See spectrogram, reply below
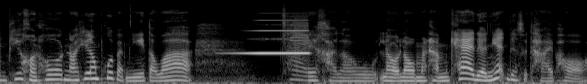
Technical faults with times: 2.14-3.14 loudspeaker feedback squeal

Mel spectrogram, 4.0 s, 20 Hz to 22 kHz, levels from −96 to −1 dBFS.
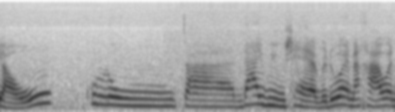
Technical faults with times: none

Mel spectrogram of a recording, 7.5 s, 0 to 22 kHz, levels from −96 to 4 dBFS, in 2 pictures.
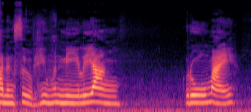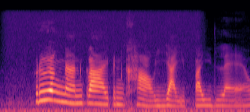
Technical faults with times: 3.75-6.87 digital radio blending to analogue

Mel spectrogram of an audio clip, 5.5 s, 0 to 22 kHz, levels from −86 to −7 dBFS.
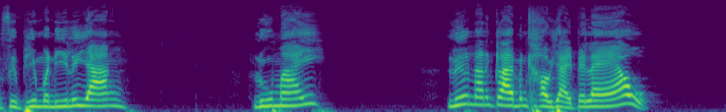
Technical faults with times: none

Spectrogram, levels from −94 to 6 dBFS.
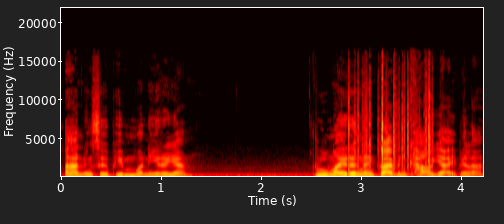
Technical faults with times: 2.80-3.81 cable scratch noise

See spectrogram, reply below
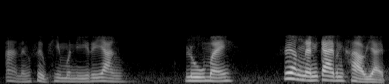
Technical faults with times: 0.05-3.90 automatic gain rising

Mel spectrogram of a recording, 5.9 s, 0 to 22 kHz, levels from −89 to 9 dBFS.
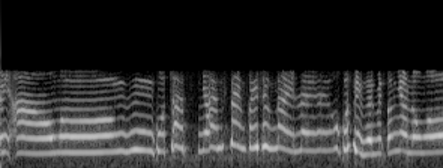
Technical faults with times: none

